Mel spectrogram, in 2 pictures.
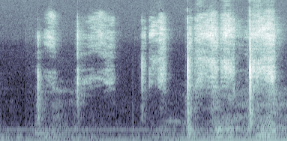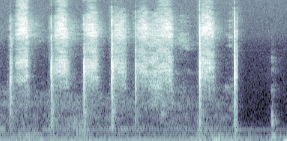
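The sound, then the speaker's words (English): Chalk scratches out a name on a chalkboard in many quick, dry strokes of uneven length. The scraping is faint and comes in a loose, broken rhythm. “That's when the little girl is writing the name on the chalkboard.”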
